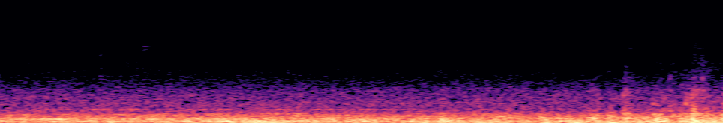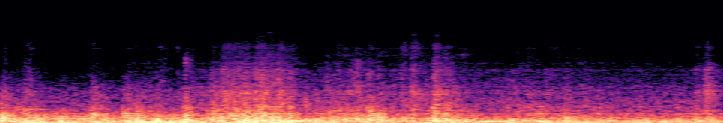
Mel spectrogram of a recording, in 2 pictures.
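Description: Inside the carriage of a suburban electric train under way: a steady low rumble of wheels on the rails. It grows louder, with clattering knocks, from about six to twelve seconds in.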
